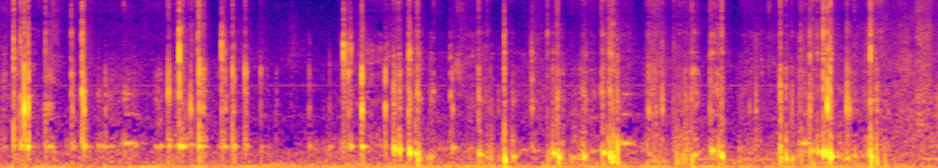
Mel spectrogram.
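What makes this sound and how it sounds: Long nails tap and scratch the pink cap and body of a hollow, empty, clear purple plastic water bottle with a straw. Quick, irregular clicky taps and brief crinkly scrapes play over a steady low hum, each tap dying away almost at once.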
